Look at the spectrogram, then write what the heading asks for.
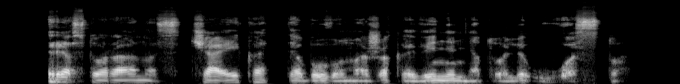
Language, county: Lithuanian, Tauragė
